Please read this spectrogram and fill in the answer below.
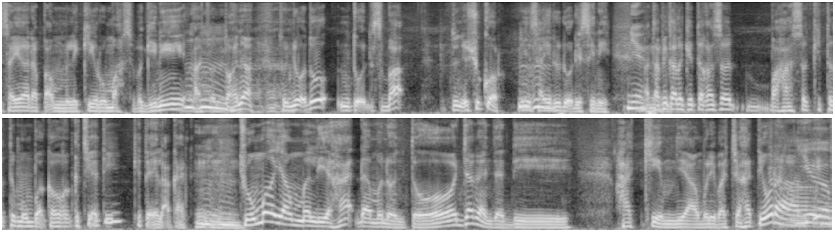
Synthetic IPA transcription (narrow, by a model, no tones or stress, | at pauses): sajadapa̰t̪̚məmilikiɾumahsəbəɡiniat͡ʃɔnt̪ɔhɲət̪uɲd͡ʒʊʔt̪uṵnt̪ʊ̰ʔsəbap̚ | t̪uɲd͡ʒʊʔʃukʊrnĩsajadudʊʔ̚disinḭt̪apikalawkit̪aɾas̬əbaɦasakit̪at̪umə̃mbua̰t̪̚kaoɾaŋkət͡ʃɪlʔa̰t̪ikit̪aela̰ʔka̰nt͡ʃuməjaŋməliɦat̪̚danmənɔnt̪ɔnd͡ʒaŋand͡ʒadi | hakʰɪmjaŋbolɛhɦbat͡ʃaɦat̪ioɾaŋ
